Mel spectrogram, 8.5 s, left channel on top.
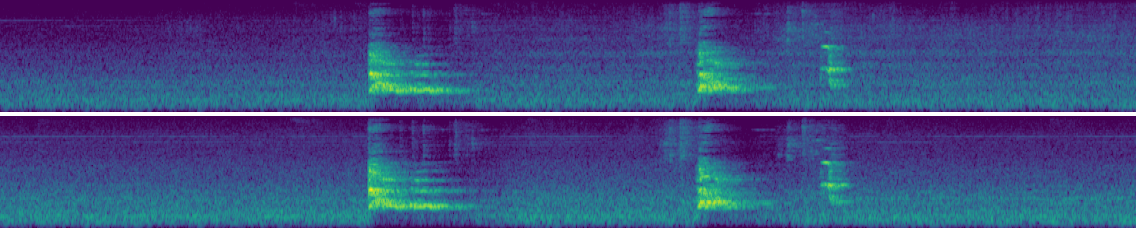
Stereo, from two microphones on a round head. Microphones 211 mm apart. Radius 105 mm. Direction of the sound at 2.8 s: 35° right (ahead or behind).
